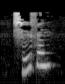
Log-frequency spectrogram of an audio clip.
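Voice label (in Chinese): "十分", Mandarin Chinese; hsk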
